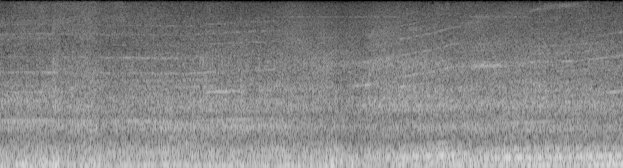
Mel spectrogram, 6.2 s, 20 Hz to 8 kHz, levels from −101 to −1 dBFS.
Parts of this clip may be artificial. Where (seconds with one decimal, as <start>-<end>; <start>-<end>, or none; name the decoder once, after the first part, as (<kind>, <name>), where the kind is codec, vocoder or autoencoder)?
2.8-4.0 (codec, DAC); 4.6-5.3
